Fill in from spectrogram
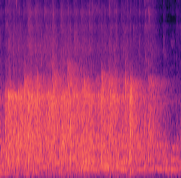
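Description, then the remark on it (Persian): A crowd at a meeting applauds the mayor steadily, a dense wash of many hands clapping at an even, sustained level that holds throughout before easing slightly at the end. “آقای شهردار رو تشویق بکنید به استقبال صحبت‌های این عزیز خواهیم بود.”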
